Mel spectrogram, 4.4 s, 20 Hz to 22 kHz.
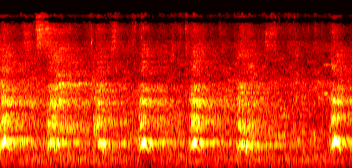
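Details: Löwchen at an AKC conformation sweepstakes judging, Kentucky Exposition Center, Louisville, KY, March 18, 2022, three entered; sharp mid-pitched barks repeating roughly every half second over steady indoor crowd murmur.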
